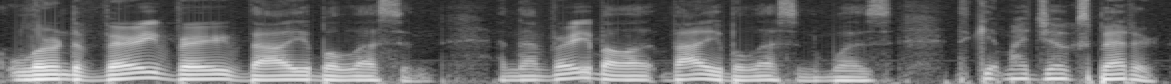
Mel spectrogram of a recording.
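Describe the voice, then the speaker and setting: A man hosting his own podcast, talking loud and playful in a rambling way with many restarts. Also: medium pitch, dry recording. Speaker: podcast host. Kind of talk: casual solo podcast monologue.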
